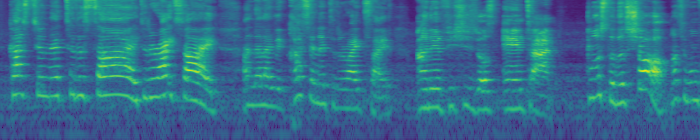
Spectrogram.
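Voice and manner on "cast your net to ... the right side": high, loud, slow call. Retold or imitated. Jesus calling to the boat from shore, slow loud call. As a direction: shout the instruction across the water.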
